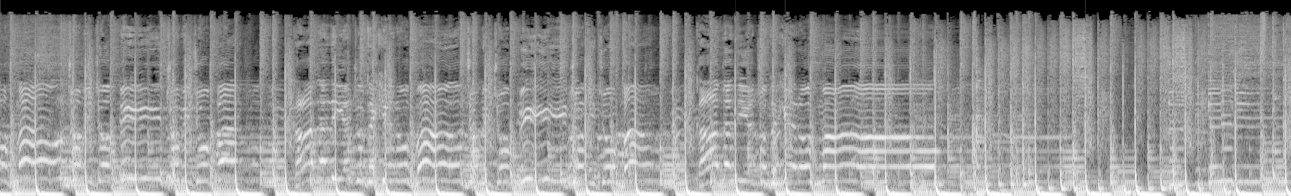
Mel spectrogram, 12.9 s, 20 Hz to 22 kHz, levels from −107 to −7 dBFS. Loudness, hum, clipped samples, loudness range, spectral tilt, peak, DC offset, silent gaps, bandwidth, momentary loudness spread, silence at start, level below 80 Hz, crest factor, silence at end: -13 LUFS; none; under 0.1%; 0 LU; -5 dB/octave; 0 dBFS; under 0.1%; none; 17 kHz; 1 LU; 0 s; -12 dBFS; 10 dB; 0 s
